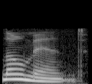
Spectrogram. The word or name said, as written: loment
